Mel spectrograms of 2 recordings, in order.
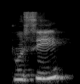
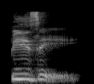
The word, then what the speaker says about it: busy: Busi. Apakah betul busi? No, it's busy. Busy.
